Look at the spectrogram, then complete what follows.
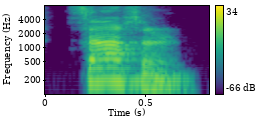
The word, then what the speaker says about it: southern: However, it's surprising that the right pronunciation is southern.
